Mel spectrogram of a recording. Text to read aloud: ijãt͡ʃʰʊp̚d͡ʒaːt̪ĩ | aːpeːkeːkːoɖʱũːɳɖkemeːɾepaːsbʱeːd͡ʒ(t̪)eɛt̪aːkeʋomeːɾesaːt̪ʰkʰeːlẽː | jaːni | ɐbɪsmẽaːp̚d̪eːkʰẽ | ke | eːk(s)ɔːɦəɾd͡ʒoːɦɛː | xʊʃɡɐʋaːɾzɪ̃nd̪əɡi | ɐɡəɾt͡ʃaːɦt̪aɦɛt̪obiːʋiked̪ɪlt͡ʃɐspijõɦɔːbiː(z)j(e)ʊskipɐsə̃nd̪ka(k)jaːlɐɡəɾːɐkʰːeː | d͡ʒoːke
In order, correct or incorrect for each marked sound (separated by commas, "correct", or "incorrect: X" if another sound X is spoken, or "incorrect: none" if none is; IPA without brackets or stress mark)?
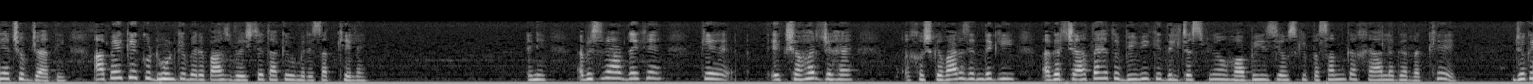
correct, incorrect: ʃ, correct, incorrect: a, incorrect: x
